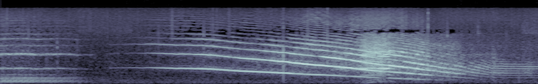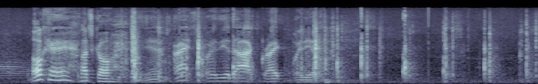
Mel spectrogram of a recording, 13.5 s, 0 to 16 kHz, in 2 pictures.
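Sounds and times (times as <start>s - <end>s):
emergency vehicle siren wailing: 0.0s - 7.1s
speech: 7.2s - 11.0s.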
